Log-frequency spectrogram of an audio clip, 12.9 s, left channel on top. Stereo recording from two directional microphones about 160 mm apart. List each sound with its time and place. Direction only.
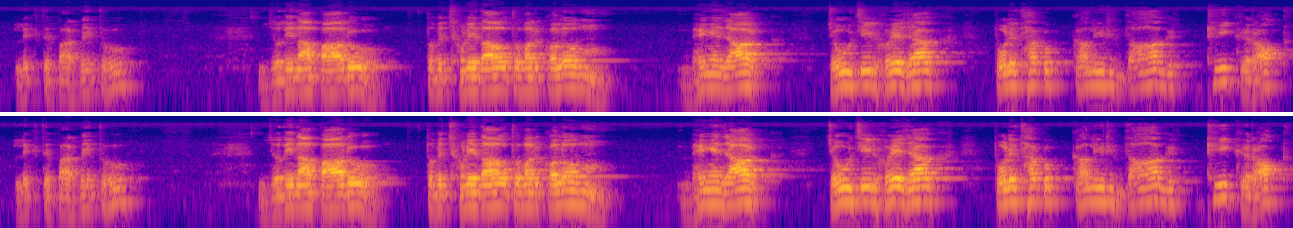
0.2 s speech: 25° right (ahead or behind)
2.6 s speech: 20° right (ahead or behind)
6.9 s speech: 25° right (ahead or behind)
